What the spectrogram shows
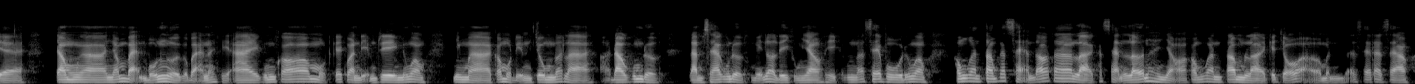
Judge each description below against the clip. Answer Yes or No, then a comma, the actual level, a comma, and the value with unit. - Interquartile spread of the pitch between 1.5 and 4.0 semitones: Yes, average, 3.6 semitones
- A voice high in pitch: No, low, 110 Hz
